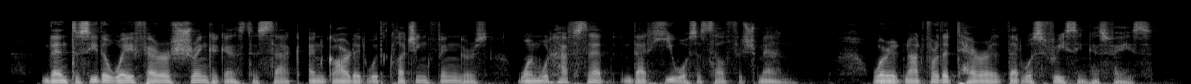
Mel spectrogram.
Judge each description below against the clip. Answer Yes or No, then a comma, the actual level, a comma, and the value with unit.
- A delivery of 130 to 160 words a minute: No, average, 180 wpm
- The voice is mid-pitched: No, very low, 80 Hz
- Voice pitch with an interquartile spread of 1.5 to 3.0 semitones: No, average, 3.5 semitones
